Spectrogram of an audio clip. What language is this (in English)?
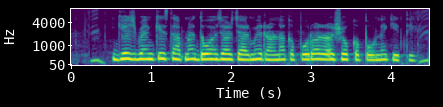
Hindi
